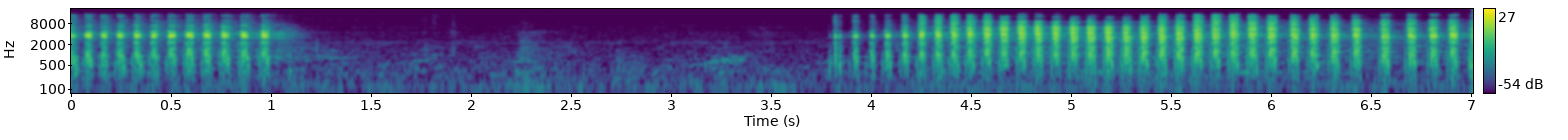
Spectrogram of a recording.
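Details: Long-tailed shrike (tengkek buto) singing actively with a clear voice. A rapid harsh rattle stops, followed by about three seconds of near silence, then a long run of fast, dense, buzzy notes begins.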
